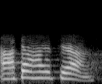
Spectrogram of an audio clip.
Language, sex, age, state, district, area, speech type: Hindi, female, 60+, Uttar Pradesh, Mau, rural, conversation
